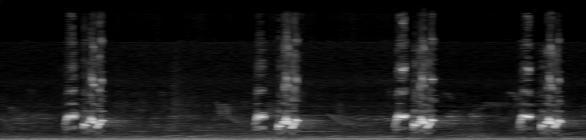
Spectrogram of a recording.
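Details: Energetic sooty-headed bulbul song used to provoke other bulbuls: four phrases about once a second, each opening with a high note and ending in a rapid double chirp, against a low hum.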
